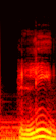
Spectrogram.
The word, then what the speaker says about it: Led: British pronunciation of lead Americans would be confused had they gone with l e a d so with the scene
